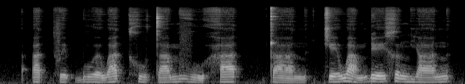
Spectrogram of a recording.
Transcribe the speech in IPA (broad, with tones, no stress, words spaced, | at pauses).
ʔa˨˩t̚fe˨˩p̚ɓu˨˩ə̯wa˦˥t̚ xu˨˩t̪a˧˥m vu˨˩˦ha˦˥t̚ | ʈa˨˩n | ce˧˥wa˨˩˦mɗe˧˥xə˧ŋ ja˧˥n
